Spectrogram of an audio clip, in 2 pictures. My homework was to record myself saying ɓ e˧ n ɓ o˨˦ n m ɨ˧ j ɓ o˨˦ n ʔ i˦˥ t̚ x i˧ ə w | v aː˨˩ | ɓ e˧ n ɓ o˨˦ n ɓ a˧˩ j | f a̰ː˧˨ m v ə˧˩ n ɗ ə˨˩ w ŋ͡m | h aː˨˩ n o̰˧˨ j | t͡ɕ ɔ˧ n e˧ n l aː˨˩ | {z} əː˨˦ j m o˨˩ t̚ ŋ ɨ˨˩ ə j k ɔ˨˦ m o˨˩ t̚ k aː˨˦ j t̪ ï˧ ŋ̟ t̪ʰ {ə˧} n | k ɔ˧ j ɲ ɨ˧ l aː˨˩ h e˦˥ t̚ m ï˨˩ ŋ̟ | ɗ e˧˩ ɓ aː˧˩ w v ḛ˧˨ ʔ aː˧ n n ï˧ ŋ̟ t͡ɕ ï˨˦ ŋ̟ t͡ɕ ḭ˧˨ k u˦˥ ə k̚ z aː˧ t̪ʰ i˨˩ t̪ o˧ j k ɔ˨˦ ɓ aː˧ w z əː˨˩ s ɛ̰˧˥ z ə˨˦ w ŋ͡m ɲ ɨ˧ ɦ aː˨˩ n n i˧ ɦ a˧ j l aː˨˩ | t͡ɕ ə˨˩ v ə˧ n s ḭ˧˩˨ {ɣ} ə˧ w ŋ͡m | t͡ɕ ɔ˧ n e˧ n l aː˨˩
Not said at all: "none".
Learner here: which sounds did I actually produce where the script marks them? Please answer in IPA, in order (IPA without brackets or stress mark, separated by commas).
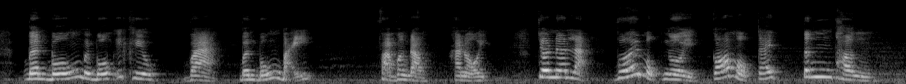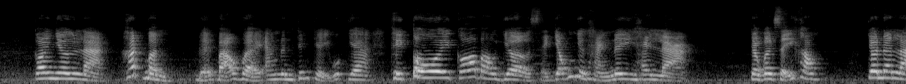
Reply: v, ə˨˩, x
